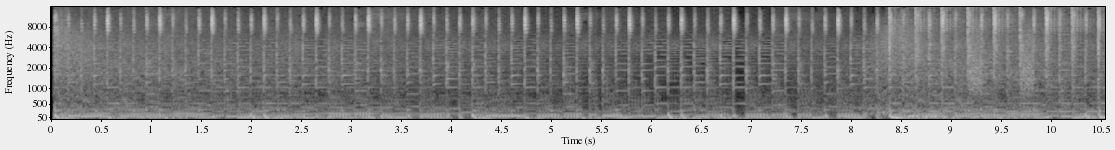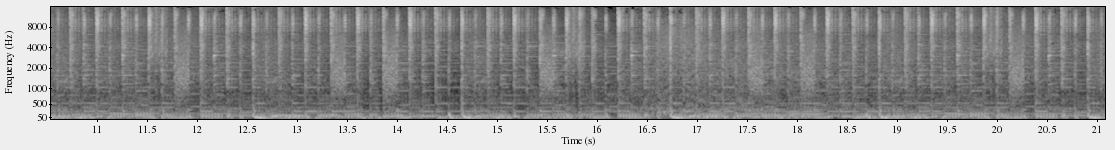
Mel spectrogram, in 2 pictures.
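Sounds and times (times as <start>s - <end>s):
music: 0.0s - 21.0s.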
